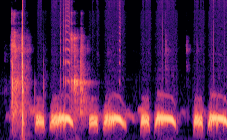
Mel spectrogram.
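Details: Deep 'giọng thổ' voice of a spotted dove in 'thúc gù' cooing: after a few sharp clicks, loud low coos repeat in pairs, a brief note followed by a longer slightly falling one.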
